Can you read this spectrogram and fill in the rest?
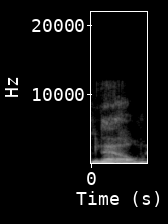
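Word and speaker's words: རྣལ: And due to all the vagaries of letters and Tibetan pronunciation that ends up being pronounced nell even though it's spelled R N A L and it means actuality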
